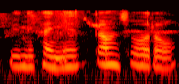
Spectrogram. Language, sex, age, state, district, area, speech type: Bodo, female, 30-45, Assam, Udalguri, rural, spontaneous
